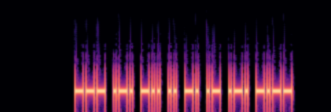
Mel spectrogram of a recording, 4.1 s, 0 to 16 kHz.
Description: Morse code, heard as a keyed tone, about 34 wpm, 700 Hz. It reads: ORDINARY
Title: Top 1751-2000 Words 35wpm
